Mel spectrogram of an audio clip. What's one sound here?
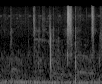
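A tennis racket hits a ball with a sharp pop.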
